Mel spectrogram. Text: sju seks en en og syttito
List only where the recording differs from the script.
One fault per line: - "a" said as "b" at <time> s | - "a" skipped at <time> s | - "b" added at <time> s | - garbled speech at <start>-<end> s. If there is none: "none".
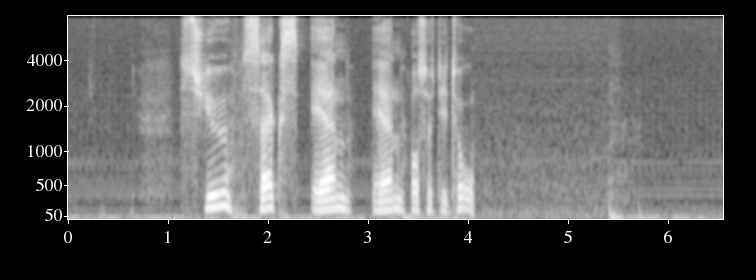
none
